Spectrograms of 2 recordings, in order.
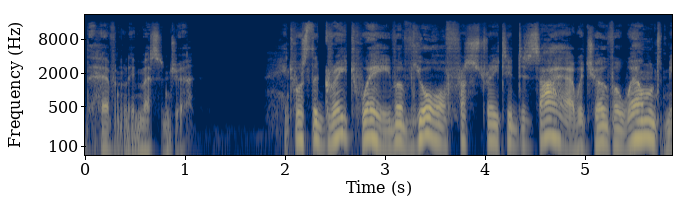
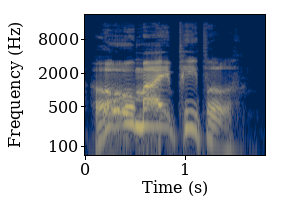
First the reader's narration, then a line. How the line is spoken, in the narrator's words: he shouted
